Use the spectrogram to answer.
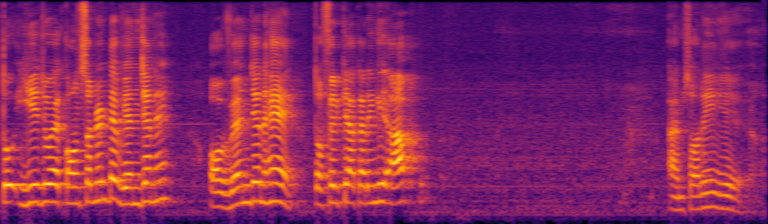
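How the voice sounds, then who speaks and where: Man teaching with rhetorical drill questions. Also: high voice. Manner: spells words out letter by letter. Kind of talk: classroom grammar lecture.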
